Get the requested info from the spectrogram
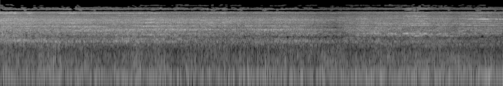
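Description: Freight train cars rolling past, a steady rumble and rush of steel wheels on rail.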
